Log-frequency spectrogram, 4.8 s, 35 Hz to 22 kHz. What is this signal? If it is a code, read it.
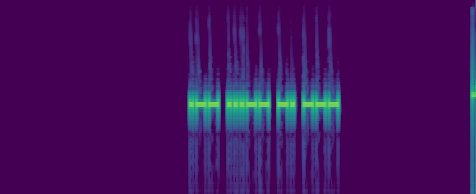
Morse code, heard as a keyed tone, about 38 wpm, 700 Hz. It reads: W3NO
